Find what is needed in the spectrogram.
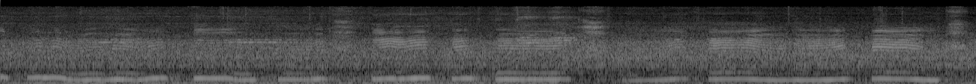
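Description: A young girl humming a wandering tune to herself in held notes that step up and down, over a steady low hum.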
